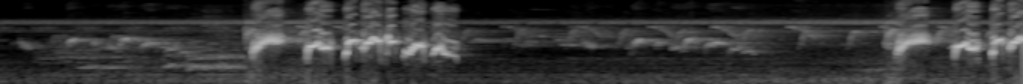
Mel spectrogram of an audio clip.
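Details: Red-whiskered bulbul singing in the morning during training, a vigorous double-twist song style: two bursts of rapid, loud, warbled and chirpy notes, with softer slurred whistles from other birds and a steady high hum between them.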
